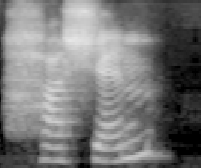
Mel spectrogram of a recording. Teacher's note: the hay in the middle of a word or in the beginning of a word is vocalized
